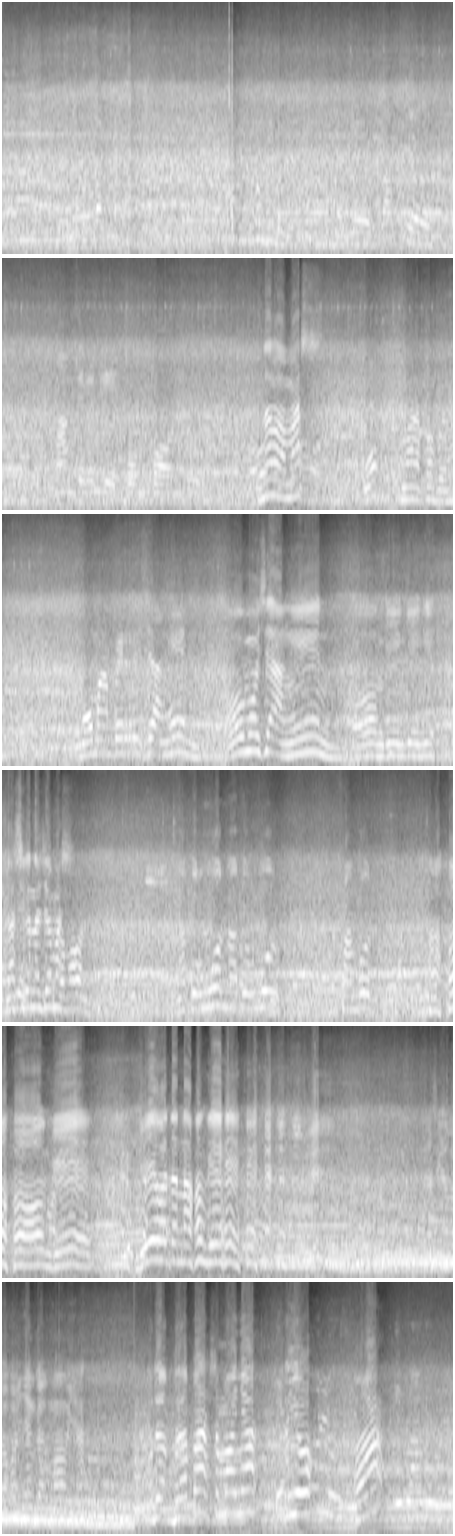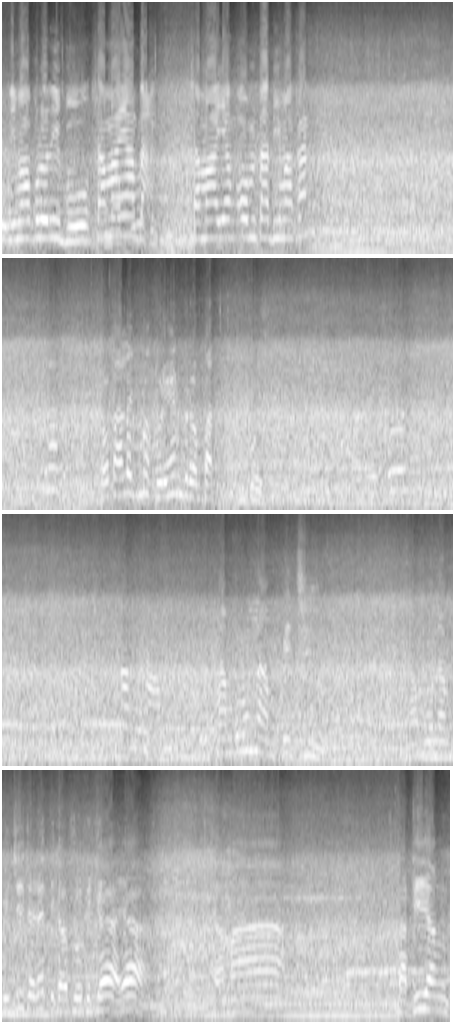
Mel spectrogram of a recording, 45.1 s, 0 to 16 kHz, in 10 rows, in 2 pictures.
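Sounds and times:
car engine: 0:00.0 - 0:45.0
men talking: 0:00.0 - 0:45.0
road traffic: 0:00.0 - 0:45.0.

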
